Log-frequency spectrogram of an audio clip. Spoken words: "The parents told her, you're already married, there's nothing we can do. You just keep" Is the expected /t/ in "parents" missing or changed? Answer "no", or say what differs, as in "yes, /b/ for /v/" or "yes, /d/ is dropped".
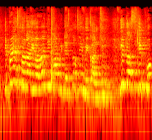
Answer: yes, /s/ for /t/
